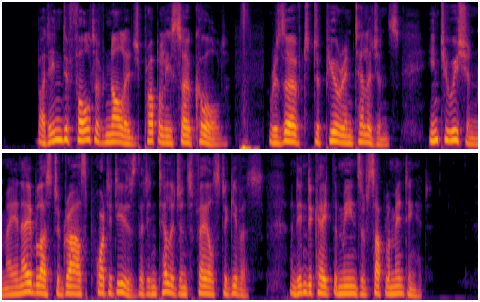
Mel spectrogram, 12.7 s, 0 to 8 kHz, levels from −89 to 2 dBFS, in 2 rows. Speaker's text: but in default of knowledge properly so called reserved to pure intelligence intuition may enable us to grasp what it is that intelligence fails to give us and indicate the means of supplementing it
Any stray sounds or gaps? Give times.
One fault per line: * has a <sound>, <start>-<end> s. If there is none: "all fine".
* has a whoosh, 3.2-3.5 s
